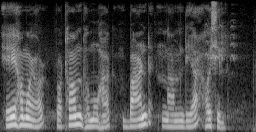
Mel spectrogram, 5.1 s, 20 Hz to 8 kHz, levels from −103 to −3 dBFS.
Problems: constant background noise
